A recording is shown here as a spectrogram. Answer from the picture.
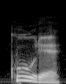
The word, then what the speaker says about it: Kūrė: Kūrė. – Did you hear the stress at the beginning of that word? Remember, the acute mark over the long U is a stress mark.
